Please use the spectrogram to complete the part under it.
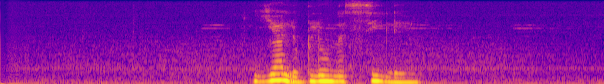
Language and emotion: Russian, neutral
